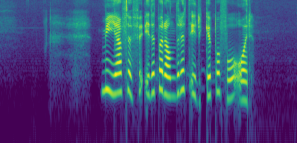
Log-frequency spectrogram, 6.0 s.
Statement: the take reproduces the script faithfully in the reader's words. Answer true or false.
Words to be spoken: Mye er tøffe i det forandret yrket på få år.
true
